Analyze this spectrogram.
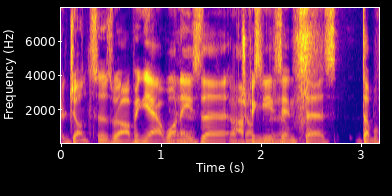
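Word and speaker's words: Awoniyi: It is Awani. Awani.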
